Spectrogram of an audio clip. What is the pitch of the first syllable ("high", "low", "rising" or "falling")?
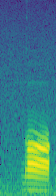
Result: low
